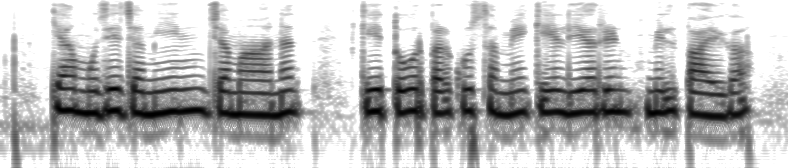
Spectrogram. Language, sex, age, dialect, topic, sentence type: Hindi, female, 18-24, Garhwali, banking, question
